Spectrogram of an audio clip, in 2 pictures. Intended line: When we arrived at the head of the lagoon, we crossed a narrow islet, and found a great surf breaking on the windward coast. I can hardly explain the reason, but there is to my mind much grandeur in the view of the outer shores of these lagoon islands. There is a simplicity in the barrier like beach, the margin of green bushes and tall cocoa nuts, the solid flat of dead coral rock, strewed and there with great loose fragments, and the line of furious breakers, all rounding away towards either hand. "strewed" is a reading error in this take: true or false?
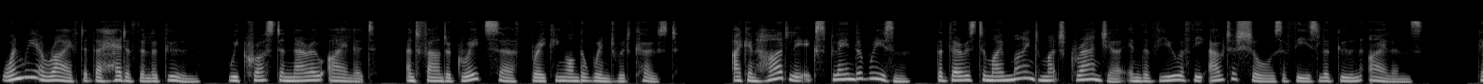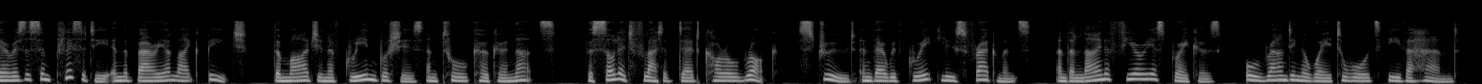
false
